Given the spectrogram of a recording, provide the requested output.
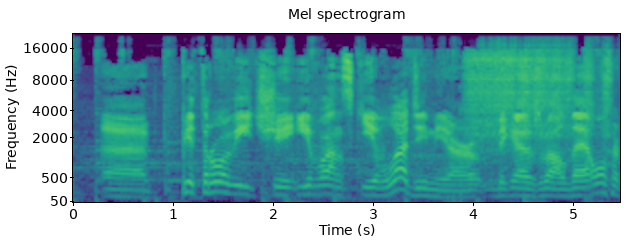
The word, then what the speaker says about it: Petrovich: book is named Vladimir Petrovich. Petrovich what? This demands a last name. Yeah, and you even pronounce it wrong. It's like Vladimir Petrovich. Or sometimes Petrovic. Petrovic. It's Petrovich, not Petrovic.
